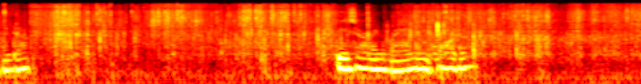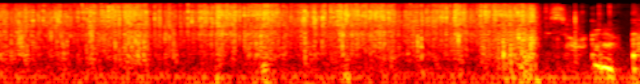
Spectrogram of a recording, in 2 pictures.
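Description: A plastic mailer crinkles and rustles in hands.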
